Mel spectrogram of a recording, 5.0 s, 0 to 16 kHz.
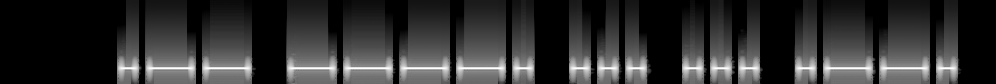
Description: Morse code, heard as a keyed tone, about 18 wpm, 700 Hz. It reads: W9SSP
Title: Speed Racing - USA 1x3 Call Signs 17wpm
